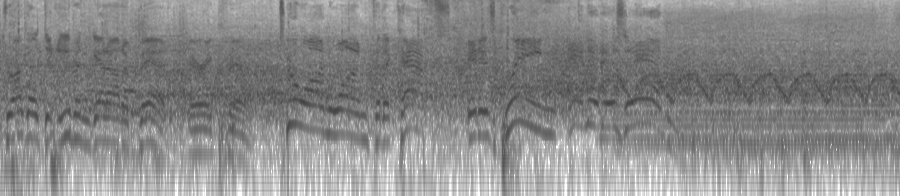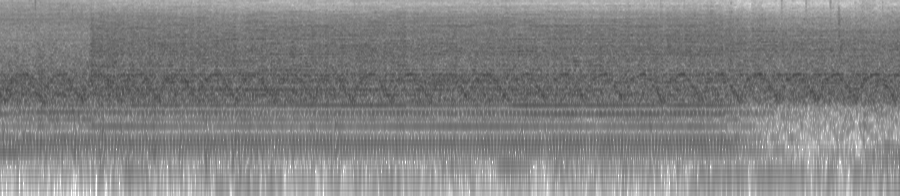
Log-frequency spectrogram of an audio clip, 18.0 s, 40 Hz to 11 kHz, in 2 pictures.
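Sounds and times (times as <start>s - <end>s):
crowd cheering: 0.0s - 18.0s.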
